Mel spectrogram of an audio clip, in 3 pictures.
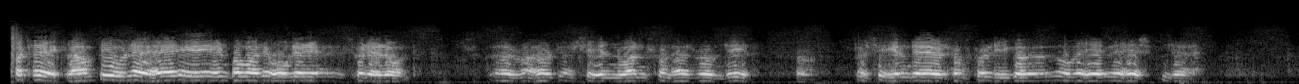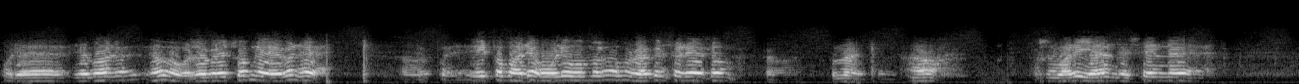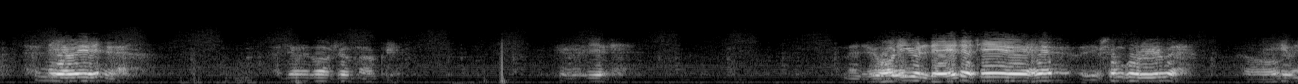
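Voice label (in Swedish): Stenåsa Öland, Svenska sagor dialekter; Folkminnen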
